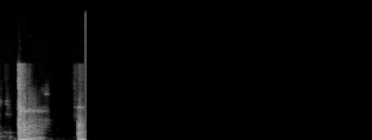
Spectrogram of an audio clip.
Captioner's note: slamming gavel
